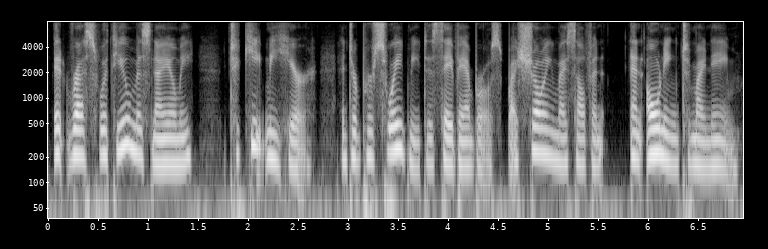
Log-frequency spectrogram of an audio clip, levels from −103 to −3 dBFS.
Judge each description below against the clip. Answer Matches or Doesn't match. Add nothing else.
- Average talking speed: Doesn't match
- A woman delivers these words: Matches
